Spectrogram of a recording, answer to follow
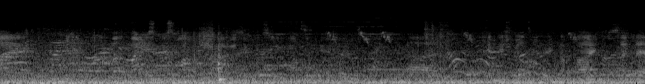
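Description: Voices of people talking, not close enough to make out, over a steady low rumble of wind on the microphone of a moving bicycle; a single short knock about two seconds in.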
